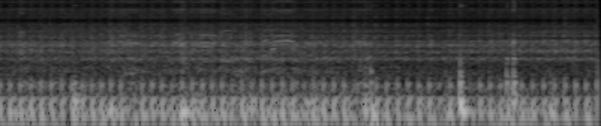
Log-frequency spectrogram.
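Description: ATV engine idling steadily with a rapid, even low pulse, and a couple of light clicks or knocks a little after three seconds in.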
